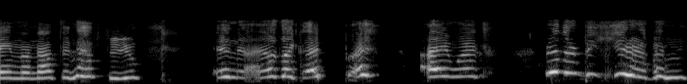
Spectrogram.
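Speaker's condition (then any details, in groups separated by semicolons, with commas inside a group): Cerebral palsy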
